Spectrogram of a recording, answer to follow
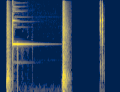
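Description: Sound effects for an animated subscribe button: a sharp knock, then a single bright ding that rings out for about half a second, a second knock a little after a second in, and a short click at the end.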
